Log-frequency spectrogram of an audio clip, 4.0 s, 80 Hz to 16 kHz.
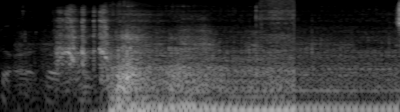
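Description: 2005 Honda Transalp 650's V-twin engine starting about a second in, running a little higher at first, then settling into a steady, evenly pulsing idle about a second before the end.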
